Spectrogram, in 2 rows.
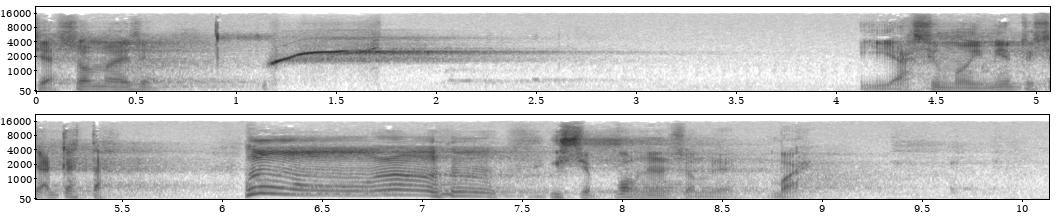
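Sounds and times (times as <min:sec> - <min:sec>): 
speech: 0:00.0 - 0:00.8, 0:04.1 - 0:06.4, 0:07.0 - 0:09.1
short whistle sliding upward in pitch: 0:01.1 - 0:02.9.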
